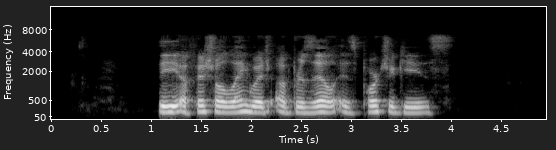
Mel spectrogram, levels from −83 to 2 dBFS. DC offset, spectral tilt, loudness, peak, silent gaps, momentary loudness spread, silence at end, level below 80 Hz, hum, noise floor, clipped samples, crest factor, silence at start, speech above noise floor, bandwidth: under 0.1%; -8 dB/octave; -16 LUFS; 0 dBFS; none; 10 LU; 1.15 s; -70 dBFS; none; -82 dBFS; under 0.1%; 16 dB; 1.1 s; 67 dB; 6.8 kHz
